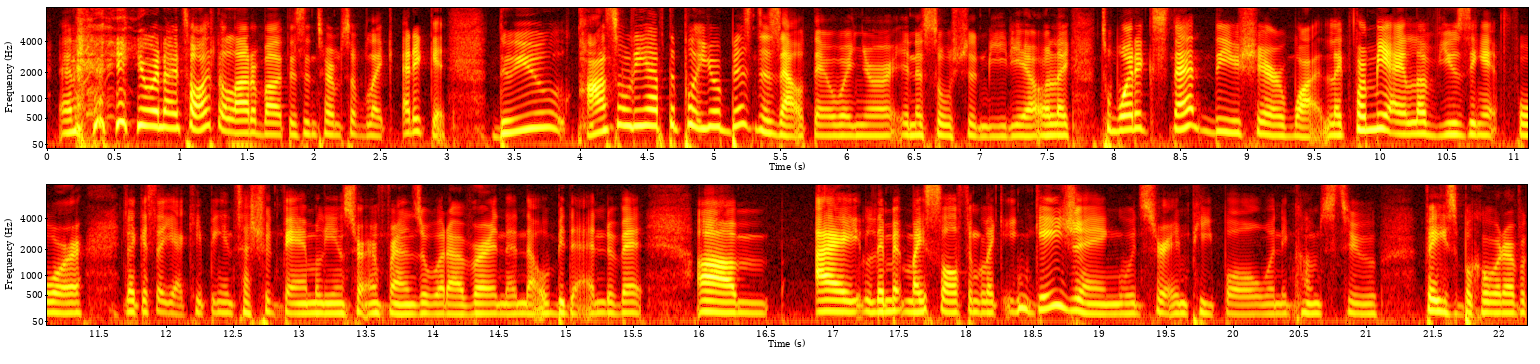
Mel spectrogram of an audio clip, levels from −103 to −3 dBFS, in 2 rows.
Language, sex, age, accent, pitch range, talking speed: English, female, 30-49, Filipino, 180-235 Hz, 235 wpm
